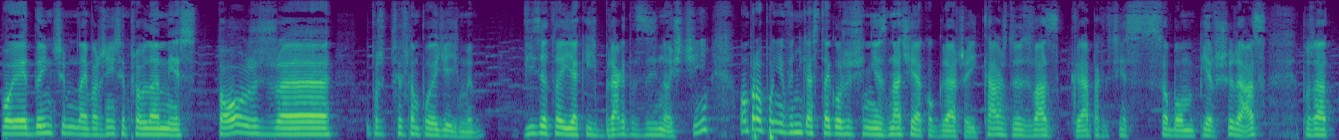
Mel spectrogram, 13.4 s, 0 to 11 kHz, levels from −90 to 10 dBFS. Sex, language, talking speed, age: male, Polish, 170 wpm, 30-49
